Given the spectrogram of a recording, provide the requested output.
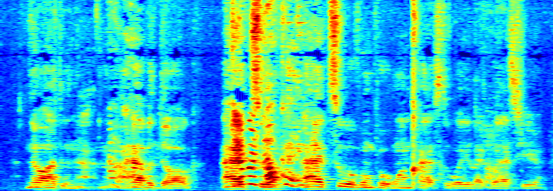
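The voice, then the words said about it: New York Dominican accent. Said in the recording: “I'm Dominican, so my accent kind of comes out. ... The New York Dominican.”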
